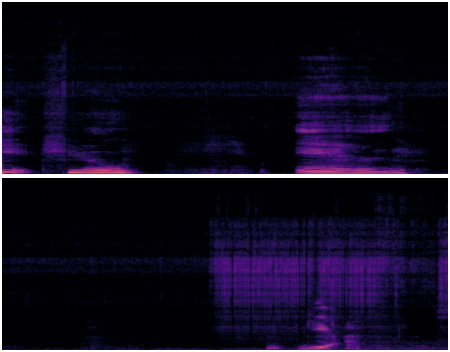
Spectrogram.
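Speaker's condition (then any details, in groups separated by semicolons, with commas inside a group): Cerebral palsy; speech affected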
